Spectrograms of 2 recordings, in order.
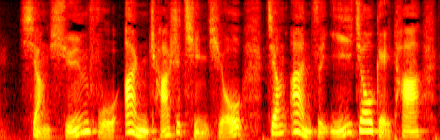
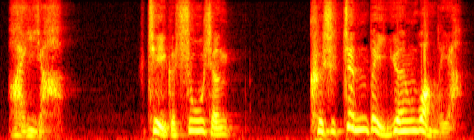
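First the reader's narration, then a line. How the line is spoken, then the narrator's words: Loud exclamation. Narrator (Chinese): 施学时……拍案大叫起来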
